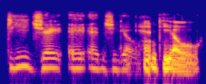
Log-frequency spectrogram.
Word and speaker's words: Django: And it's and it's very quotable where you say Jenko Dja No. The D is silent.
